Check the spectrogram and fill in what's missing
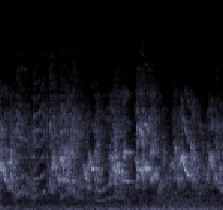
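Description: Budgerigars squawk near a clay breeding pot, a close, continuous cluster of harsh, high-pitched calls with no voices over them.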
